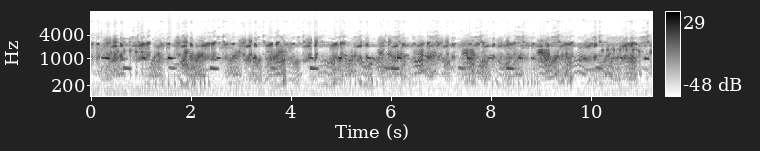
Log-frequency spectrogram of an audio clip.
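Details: Overlapping frog croaks form a steady, grating chorus, punctuated by short tonal pips and clicks that repeat in irregular bursts.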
